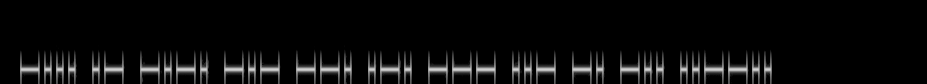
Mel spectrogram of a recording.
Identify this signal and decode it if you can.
Morse code, heard as a keyed tone, about 19 wpm, 700 Hz. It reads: BACKGROUND?
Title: Sentences from Top 1300 Words 20wpm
